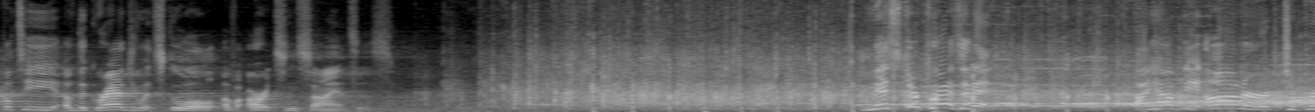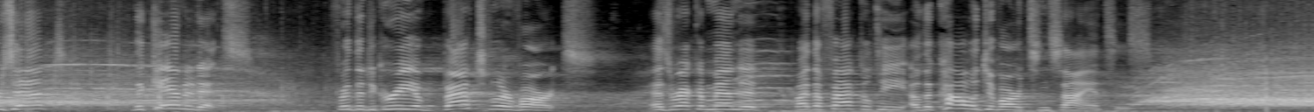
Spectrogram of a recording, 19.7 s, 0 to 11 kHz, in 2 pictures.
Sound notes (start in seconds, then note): 3.6 cheers and applause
